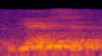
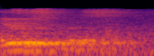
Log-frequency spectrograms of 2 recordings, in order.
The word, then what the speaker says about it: Yusuf: My name is Yusuf. Can you say Yusuf? Yusuf. He said it perfectly. I don't know why they said they got it perfect. My wife, she still pronounces it useless.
